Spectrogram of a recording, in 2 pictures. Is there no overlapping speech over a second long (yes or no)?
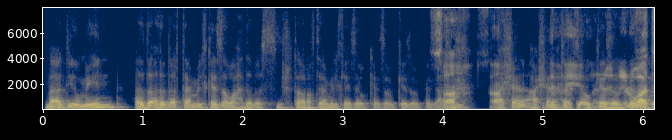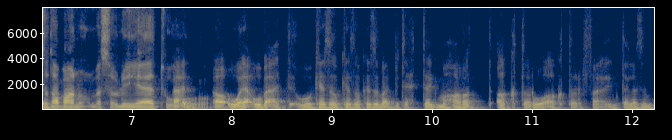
no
